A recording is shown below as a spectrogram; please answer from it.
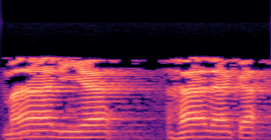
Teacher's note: Saktah pada ha satu hal yang berat ya. Karena menahan di huruf ha ya.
